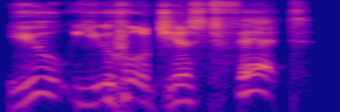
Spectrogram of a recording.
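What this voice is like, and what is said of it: Put-on Asian accent. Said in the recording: “she was an Asian woman ... my Asian impersonation will be probably offensive”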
